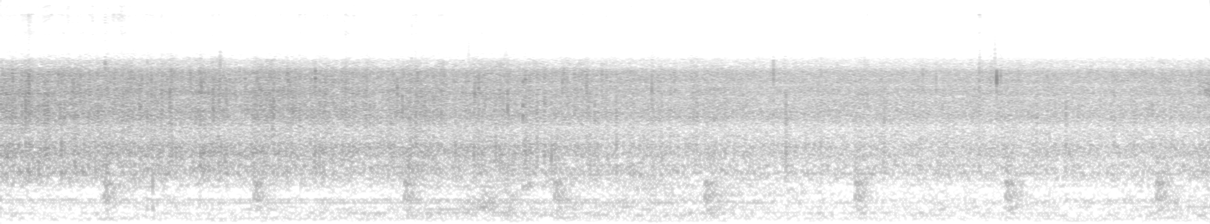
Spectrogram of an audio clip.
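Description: Chilla batter sizzles steadily in hot oil on a pan, a continuous dense frying hiss with faint periodic ticks, fairly close and even in level with no voices.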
